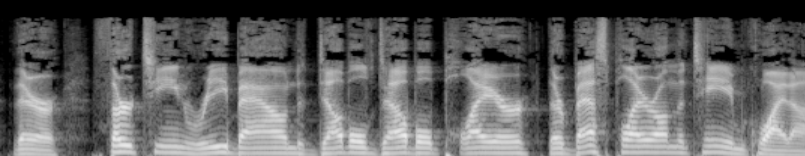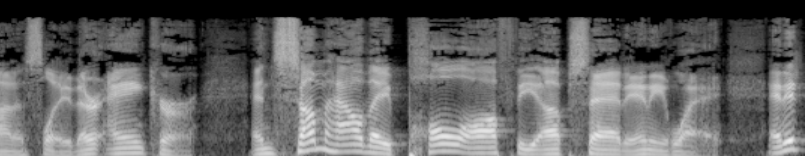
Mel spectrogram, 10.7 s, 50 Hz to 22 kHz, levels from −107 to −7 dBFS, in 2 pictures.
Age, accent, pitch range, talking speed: 30-49, American, 115-155 Hz, 145 wpm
